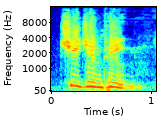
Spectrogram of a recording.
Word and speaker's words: Xi Jinping: It's Xi Jinping. There you go, Xi Jinping. My Chinese isn't that good. Oh, yeah, but once you get started, but boy, the you're XI is pronounced Xi.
